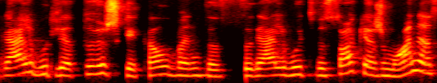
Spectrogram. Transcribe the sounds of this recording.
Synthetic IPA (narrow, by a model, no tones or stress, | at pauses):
ɡɑːlʲɪbuːt̪ʲlʲiɛt̪ʊʋʲɪʃkɐɪkɐlˠbɐnʲt̪ʲɪsɡɑːlʲɪbuːt̪ʲʋʲɪsoːkʲɛʒmoːnʲeːs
